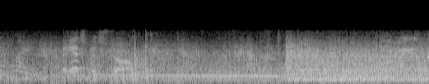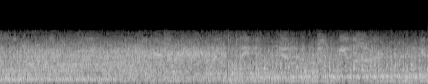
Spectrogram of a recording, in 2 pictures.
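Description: A loud, continuous racing airplane engine drone fills the scene, growing rougher and fuller partway through, with a voice talking faintly underneath.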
